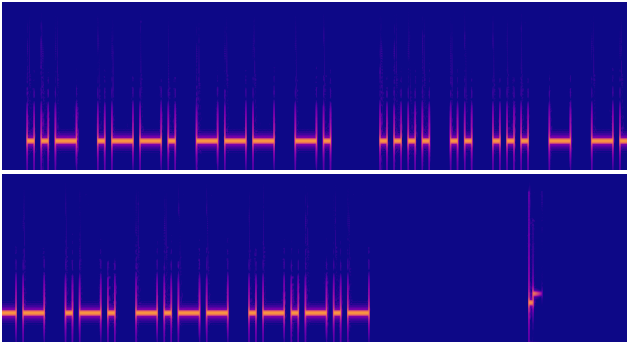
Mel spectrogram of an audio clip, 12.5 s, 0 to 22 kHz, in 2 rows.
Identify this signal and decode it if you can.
Morse code, heard as a keyed tone, about 17 wpm, 700 Hz. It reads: UPON HISTORY.
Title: Sentences from Top 1100 Words 17wpm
